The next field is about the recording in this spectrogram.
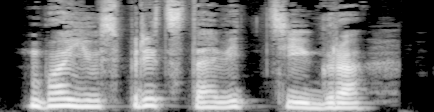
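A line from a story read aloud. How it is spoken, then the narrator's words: Short laugh. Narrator (Russian): хохотнула Лора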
